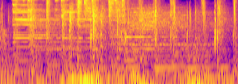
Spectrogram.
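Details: Background music with low bass and soft percussive taps, and no animal calls.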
